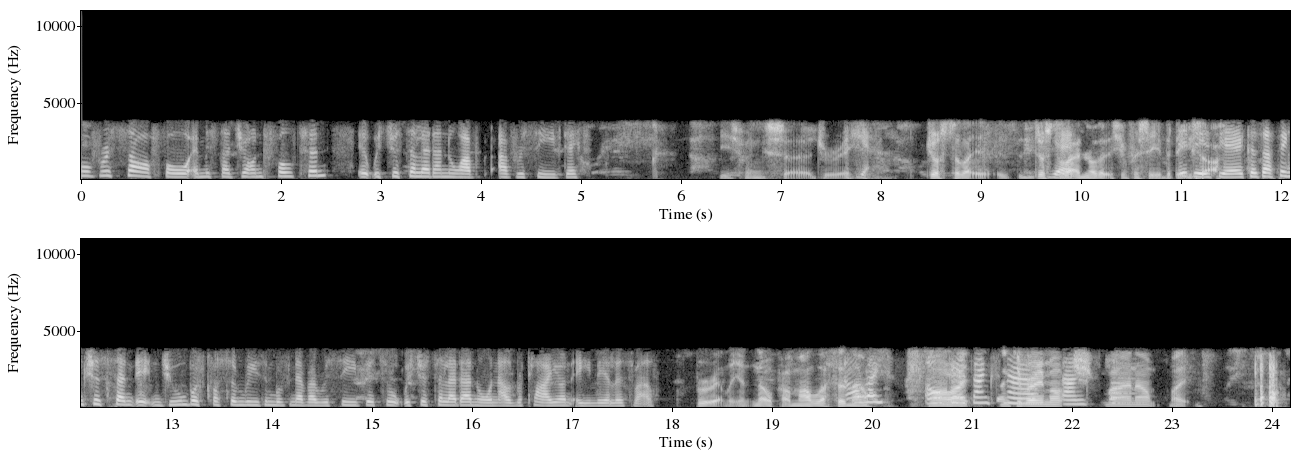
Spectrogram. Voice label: call recording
